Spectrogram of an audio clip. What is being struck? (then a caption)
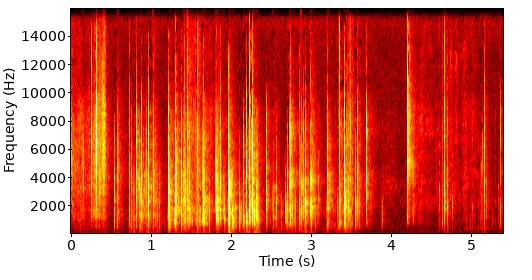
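Paper magazine pages. Hands turn the pages of an open thick paper lifestyle magazine and rub them with fingertips and long nails. The result is dense, bright crinkling and rustling in quick bursts, with sharp page flicks among them. The sound thins to softer, sparser rubs toward the end.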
